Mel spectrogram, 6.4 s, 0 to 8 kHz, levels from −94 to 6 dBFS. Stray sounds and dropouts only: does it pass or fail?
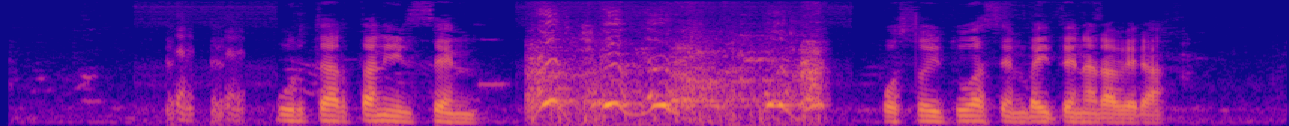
fail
